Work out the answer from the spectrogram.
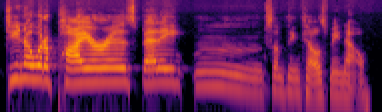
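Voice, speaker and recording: A woman's voice: on the high side, very animated, moderate pace, bright, forceful tone, dry recording. A woman giving casual reaction commentary as a livestream host, sarcastic, mocking and foul-mouthed. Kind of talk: casual reaction commentary over a played clip.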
